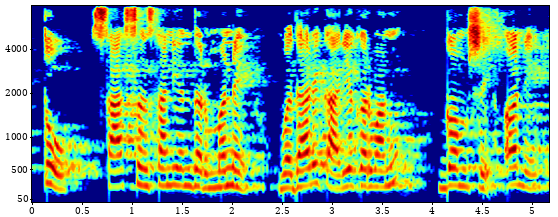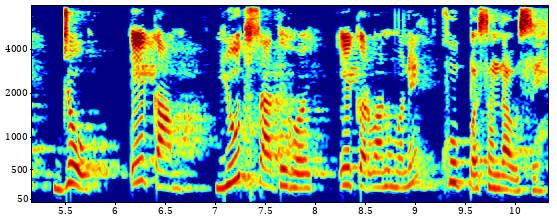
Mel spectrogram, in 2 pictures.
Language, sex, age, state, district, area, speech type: Gujarati, female, 30-45, Gujarat, Ahmedabad, urban, spontaneous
